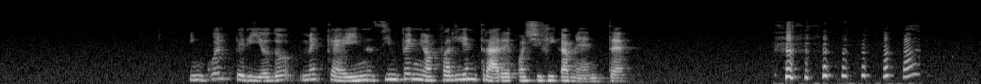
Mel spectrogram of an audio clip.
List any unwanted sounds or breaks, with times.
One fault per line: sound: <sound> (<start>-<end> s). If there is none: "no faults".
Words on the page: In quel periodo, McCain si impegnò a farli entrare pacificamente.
sound: laugh (7.7-9.2 s)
